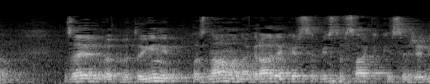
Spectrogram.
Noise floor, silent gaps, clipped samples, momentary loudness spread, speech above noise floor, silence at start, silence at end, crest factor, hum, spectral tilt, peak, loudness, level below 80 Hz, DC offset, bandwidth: -37 dBFS; none; under 0.1%; 8 LU; 20 dB; 0 s; 0 s; 16 dB; none; -5.5 dB/octave; 0 dBFS; -17 LUFS; -48 dBFS; under 0.1%; 11 kHz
